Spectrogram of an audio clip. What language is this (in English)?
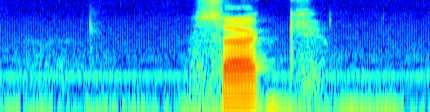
Norwegian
